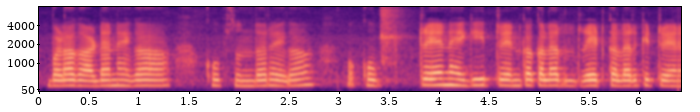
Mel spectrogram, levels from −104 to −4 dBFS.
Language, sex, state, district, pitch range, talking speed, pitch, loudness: Hindi, female, Bihar, Kishanganj, 195-210 Hz, 170 wpm, 200 Hz, -18 LUFS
